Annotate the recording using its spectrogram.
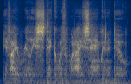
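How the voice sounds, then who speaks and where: A man making ASMR in a breathy whisper, rambling casually to his viewers and often repeating short phrases over and over. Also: brisk, pushed and bright. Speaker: ASMR video creator.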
